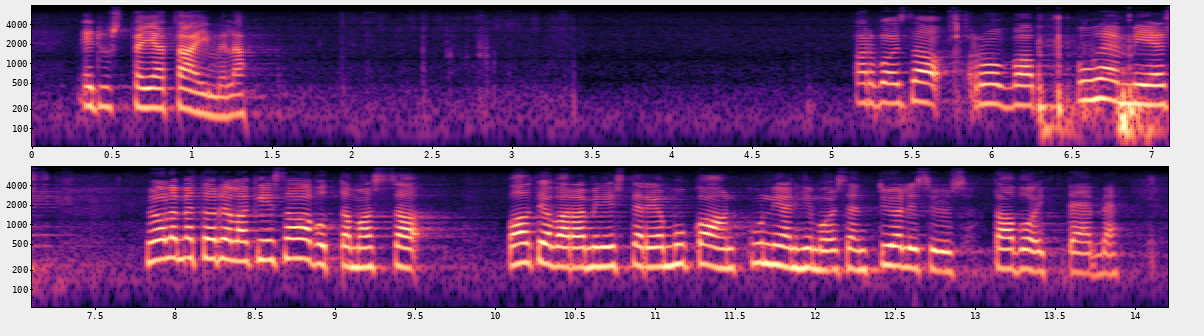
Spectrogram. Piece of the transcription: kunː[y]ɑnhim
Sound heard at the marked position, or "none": i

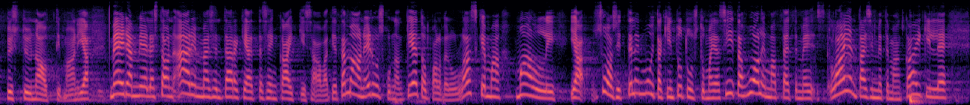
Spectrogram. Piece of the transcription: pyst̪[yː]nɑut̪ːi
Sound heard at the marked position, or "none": yː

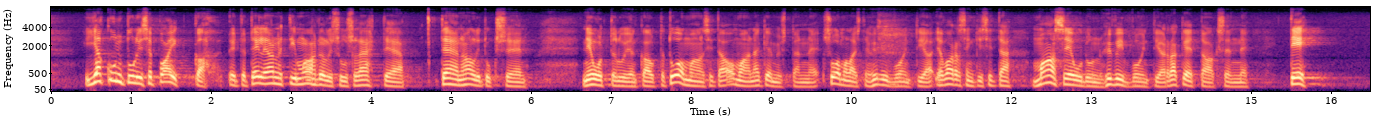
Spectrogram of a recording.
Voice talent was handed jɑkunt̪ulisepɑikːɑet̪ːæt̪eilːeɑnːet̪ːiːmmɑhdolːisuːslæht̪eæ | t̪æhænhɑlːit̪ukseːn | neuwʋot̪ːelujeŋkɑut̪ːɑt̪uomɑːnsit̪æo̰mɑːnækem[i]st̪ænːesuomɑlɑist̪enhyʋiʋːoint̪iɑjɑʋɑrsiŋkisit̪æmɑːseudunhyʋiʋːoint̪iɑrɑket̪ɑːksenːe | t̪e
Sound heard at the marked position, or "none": y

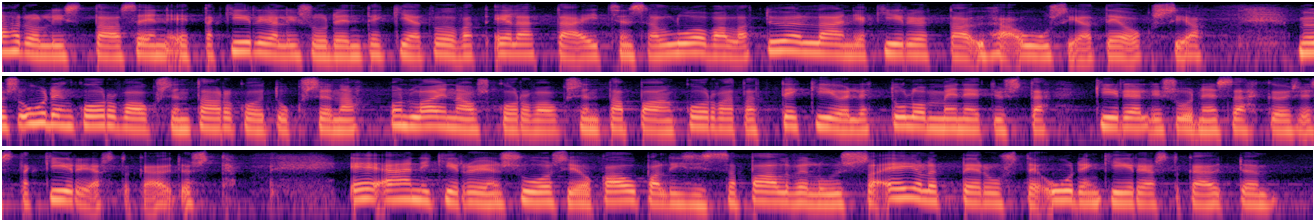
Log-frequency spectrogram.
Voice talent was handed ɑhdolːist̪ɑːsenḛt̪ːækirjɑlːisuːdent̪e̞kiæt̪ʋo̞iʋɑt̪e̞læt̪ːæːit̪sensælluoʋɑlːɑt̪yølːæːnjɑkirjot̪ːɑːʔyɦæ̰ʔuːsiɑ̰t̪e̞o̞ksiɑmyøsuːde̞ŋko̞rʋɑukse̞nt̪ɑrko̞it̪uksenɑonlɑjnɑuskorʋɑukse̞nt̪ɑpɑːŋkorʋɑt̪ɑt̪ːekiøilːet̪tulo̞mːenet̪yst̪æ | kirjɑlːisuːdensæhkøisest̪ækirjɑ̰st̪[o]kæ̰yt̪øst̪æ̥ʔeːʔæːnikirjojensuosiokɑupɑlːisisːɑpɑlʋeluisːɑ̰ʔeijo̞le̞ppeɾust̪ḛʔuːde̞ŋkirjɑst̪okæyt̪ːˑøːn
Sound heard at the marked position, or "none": o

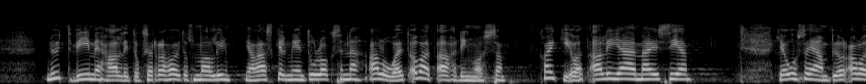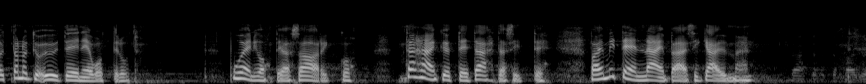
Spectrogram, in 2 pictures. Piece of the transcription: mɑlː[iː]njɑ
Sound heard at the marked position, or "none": i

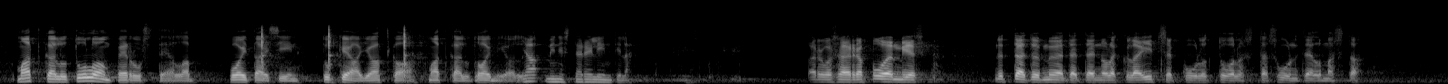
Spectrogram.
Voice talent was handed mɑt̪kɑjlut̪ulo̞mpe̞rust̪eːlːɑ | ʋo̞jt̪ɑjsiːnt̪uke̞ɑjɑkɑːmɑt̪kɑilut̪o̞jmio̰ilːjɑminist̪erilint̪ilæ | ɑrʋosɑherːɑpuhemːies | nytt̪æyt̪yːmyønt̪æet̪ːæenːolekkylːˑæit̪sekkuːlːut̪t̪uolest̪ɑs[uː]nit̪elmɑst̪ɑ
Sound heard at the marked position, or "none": uː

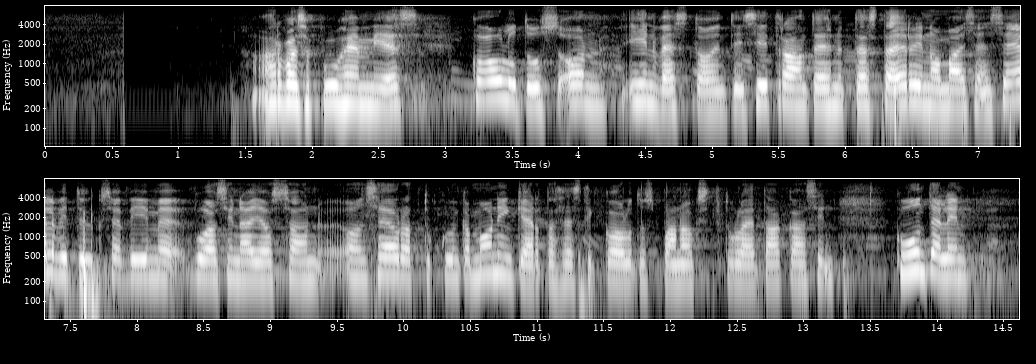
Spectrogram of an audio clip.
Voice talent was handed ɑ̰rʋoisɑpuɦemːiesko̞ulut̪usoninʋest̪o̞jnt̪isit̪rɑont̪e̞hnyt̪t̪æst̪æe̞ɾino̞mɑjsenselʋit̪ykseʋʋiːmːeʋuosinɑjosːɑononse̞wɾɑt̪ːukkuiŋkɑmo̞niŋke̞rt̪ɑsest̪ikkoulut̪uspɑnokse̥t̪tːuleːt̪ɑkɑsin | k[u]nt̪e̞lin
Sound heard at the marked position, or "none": uː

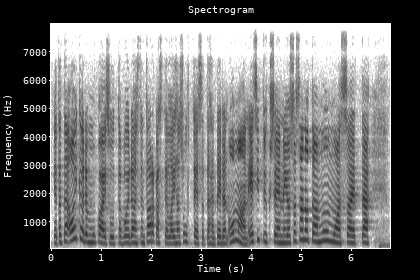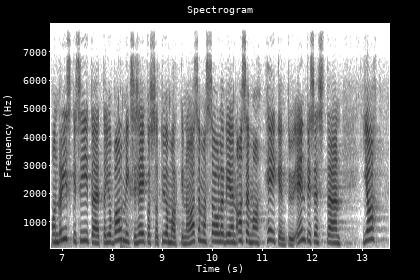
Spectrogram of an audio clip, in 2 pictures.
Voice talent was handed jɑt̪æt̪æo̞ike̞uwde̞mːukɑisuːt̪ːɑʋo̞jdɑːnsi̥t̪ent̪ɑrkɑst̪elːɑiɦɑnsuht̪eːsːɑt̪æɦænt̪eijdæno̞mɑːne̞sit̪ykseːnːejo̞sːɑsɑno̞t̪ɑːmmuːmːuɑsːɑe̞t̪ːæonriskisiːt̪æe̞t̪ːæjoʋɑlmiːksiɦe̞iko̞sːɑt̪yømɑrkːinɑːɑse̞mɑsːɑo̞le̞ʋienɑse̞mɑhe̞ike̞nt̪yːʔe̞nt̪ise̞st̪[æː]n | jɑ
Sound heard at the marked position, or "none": æː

